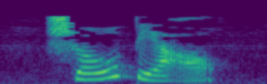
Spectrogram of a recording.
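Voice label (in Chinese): "手表", Mandarin Chinese; hsk; chinese-flashcards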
